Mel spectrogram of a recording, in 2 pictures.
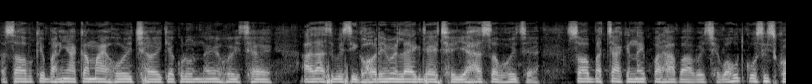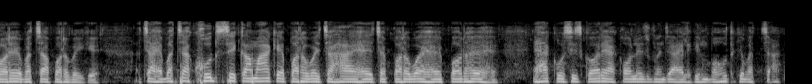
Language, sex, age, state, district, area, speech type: Maithili, male, 18-30, Bihar, Samastipur, rural, spontaneous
